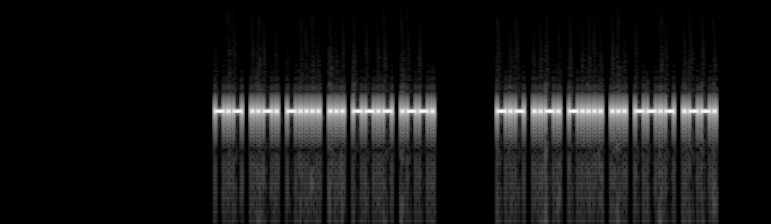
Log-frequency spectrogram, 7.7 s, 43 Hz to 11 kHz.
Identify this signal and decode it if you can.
Morse code, heard as a keyed tone, about 40 wpm, 700 Hz. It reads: KF6SQP KF6SQP
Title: USA Call Signs - 6 Characters - Repeated 2x - 40wpm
